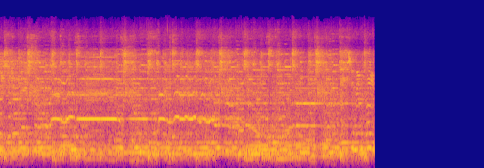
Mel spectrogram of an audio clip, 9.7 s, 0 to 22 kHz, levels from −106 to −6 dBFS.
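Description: An audio dropout to silence begins at 7.49 s and lasts to the end: the sound cuts off abruptly into silence with no room tone, likely from a lost input.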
